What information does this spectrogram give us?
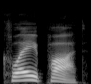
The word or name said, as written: clay pot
